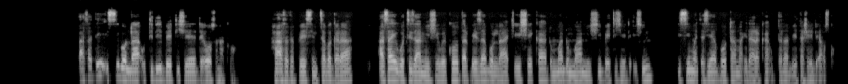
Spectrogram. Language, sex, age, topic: Gamo, female, 18-24, government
